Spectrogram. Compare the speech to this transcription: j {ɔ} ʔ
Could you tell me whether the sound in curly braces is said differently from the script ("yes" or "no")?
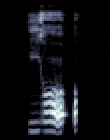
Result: no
